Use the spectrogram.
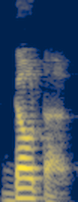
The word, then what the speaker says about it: daughter: GH is silent and it is pronounced as daughter.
